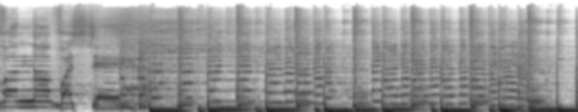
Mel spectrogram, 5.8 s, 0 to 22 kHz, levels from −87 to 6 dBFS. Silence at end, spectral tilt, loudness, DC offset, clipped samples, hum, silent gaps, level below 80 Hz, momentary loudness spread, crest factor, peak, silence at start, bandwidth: 0 s; -5 dB/octave; -14 LUFS; under 0.1%; under 0.1%; none; none; -16 dBFS; 5 LU; 12 dB; -2 dBFS; 0 s; 18 kHz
